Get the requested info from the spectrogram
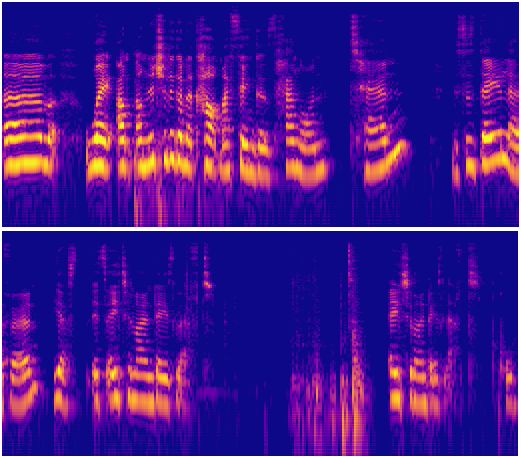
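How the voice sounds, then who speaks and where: Pausing long and often, a woman with a high pitch speaks at a moderate pace, with ordinary pitch variation and big swings in loudness. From London, England. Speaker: YouTuber, blind mum vlogger. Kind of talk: casual livestream chat. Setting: live stream. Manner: chatty, hesitant with fillers.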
